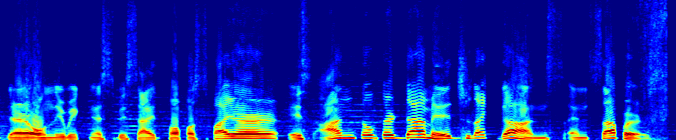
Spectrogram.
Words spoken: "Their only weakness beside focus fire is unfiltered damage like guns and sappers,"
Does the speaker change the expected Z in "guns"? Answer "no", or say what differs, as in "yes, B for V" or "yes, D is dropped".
yes, S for Z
